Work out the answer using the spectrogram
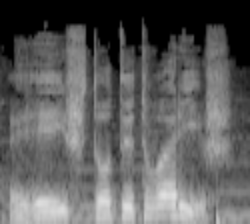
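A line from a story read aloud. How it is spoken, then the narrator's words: Hissing. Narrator (Russian): прошипел Барт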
